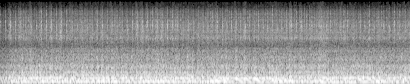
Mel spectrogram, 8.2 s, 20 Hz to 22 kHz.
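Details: 1979 Suzuki GS550E four-cylinder, first start after about 5 years laid up on old fuel: steady lumpy idle with the odd soft exhaust pop. Carbs not blocked, but it is slightly popping and could do with a tune-up.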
